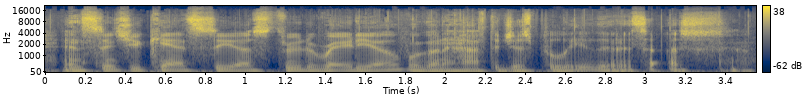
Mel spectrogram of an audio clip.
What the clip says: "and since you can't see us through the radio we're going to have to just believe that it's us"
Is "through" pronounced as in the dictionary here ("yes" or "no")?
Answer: yes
